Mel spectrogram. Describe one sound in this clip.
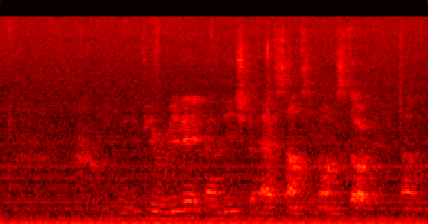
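A man speaks calmly at a distance in an echoing room.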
